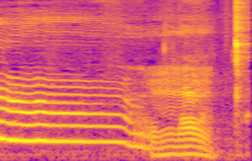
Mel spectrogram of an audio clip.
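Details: Husky-malamute cross Wulf talks back indoors at night: a steady, tonal howl-like note held for almost a second, then sliding down into a lower, wavering moan before stopping.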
